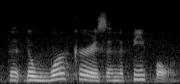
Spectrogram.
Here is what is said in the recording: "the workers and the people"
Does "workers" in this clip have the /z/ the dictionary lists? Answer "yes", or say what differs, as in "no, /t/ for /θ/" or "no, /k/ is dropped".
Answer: yes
